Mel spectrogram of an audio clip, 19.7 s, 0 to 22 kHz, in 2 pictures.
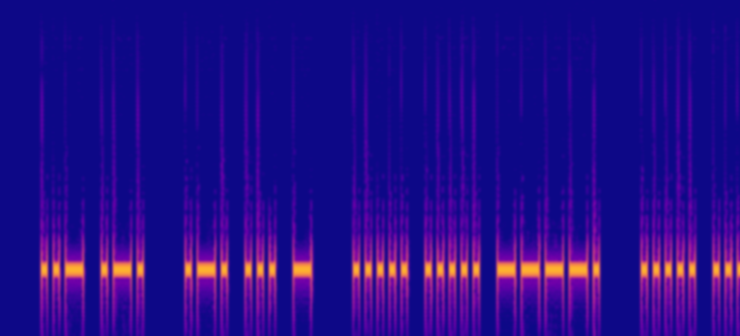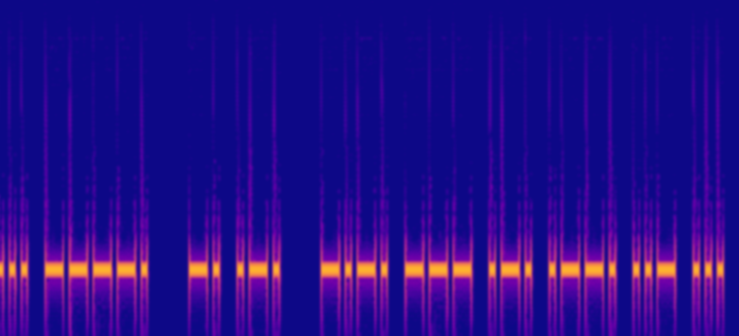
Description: Morse code, heard as a keyed tone, about 16 wpm, 700 Hz. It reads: UR RST 559 559 NR CORPUS
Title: K1USN SST QSO Practice 15wpm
